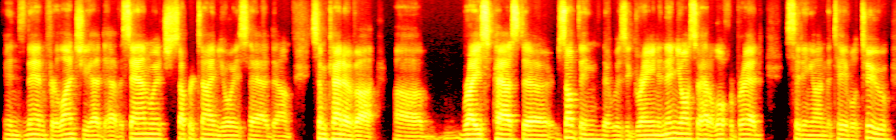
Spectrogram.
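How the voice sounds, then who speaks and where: Halting Canadian man, lowish voice. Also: steady tone. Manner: halting, frequent ums and restarts. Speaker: health clinic doctor. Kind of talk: casual presentation to a group.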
